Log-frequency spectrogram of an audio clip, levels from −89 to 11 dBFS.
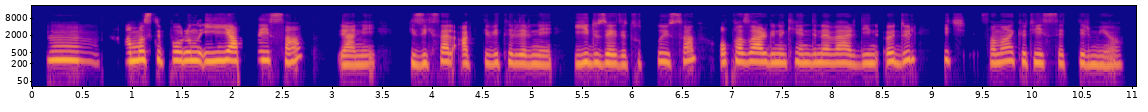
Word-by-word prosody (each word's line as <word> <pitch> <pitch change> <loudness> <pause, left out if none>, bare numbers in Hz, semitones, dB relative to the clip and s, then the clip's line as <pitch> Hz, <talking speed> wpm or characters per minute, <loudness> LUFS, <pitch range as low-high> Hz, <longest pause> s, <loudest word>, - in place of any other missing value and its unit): Hımm, 270 -4 +3 0.2
ama 260 +3 +7
sporunu 265 -1 +3
iyi 250 +2 +4
yaptıysan, 265 +1 +3 0.3
yani 195 0 -1 0.3
fiziksel 215 +4 0
aktivitelerini 210 -1 -2 0.2
iyi 215 +2 +1
düzeyde 210 -3 +1
tuttuysan 235 +7 -4 0.2
o 225 - 0
pazar 240 0 +3
günü 225 -1 0
kendine 225 -1 -1
verdiğin 215 -1 -1
ödül 245 +4 +1 0.3
hiç 275 +8 -7
sana 235 +4 -1
kötü 235 -2 -3
hissettirmiyor. 200 -3 -4
225 Hz, 115 wpm, -21 LUFS, 210-255 Hz, 0.3 s, ama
